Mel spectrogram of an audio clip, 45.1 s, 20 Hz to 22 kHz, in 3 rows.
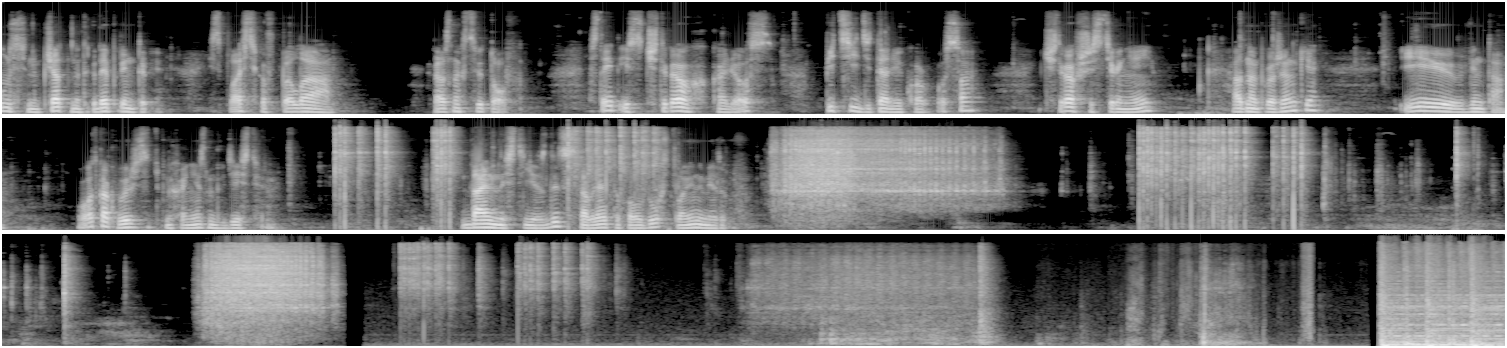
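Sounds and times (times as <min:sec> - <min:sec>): wind-up toy car clicking: 0:18.4 - 0:19.6, 0:20.7 - 0:21.7, 0:22.7 - 0:25.2, 0:26.3 - 0:28.5, 0:32.0 - 0:36.1, 0:37.4 - 0:38.6.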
